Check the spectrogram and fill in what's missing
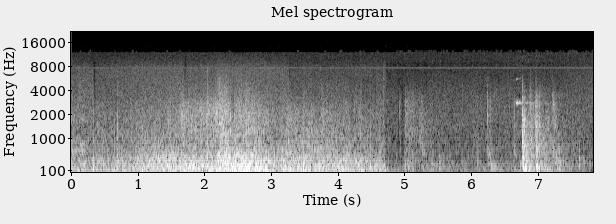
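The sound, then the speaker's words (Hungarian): A loud, roaring rumble swells and holds for several seconds, like rolling thunder with wind and rain during a night storm, then cuts off into quieter rustling and a few sharp knocks. “A vihar is az eső miatt nem tudott lejönni szegényke.”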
